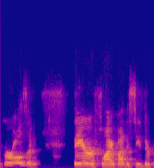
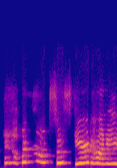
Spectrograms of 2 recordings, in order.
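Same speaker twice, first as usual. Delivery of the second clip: high, loud, slow hammed-up fright; mock scared; 7 dB louder than usual. To her fake husband, high hammed-up fear. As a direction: play the frightened wife to the hilt. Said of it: "I'm like".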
